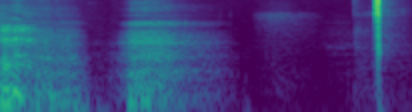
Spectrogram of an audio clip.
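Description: A man's short laugh trailing off into a breathy exhale, then quiet and a single sharp click near the end.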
